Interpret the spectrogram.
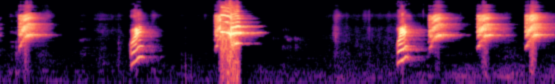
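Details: Parrot indoors repeating a mimicked "oye" again and again: sharp, scratchy downward-sliding calls, spaced irregularly, then four in a faster run near the end.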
